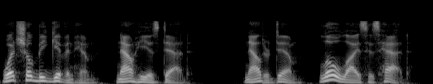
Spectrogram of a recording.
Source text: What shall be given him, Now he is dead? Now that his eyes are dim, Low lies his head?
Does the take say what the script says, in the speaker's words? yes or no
no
